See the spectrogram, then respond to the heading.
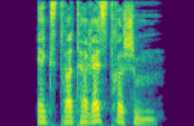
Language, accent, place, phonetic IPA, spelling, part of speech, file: German, Germany, Berlin, [ɛkstʁatɛˈʁɛstʁɪʃm̩], extraterrestrischem, adjective, De-extraterrestrischem.ogg
- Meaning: strong dative masculine/neuter singular of extraterrestrisch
